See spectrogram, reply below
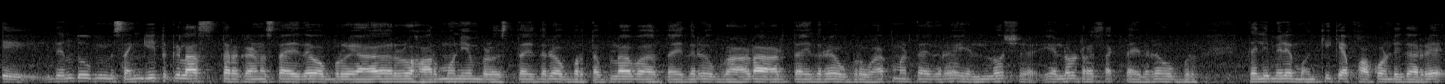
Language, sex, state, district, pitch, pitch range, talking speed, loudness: Kannada, male, Karnataka, Bijapur, 125 Hz, 120-130 Hz, 140 wpm, -26 LUFS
